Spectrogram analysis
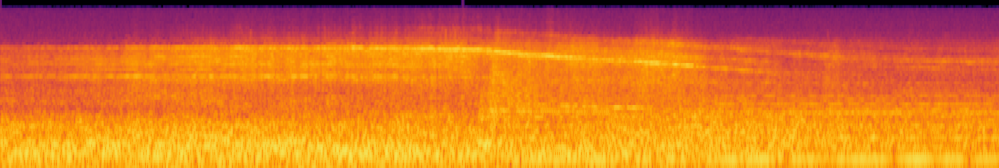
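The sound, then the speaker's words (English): An airliner takes off with a loud, continuous jet-engine roar. A high whine slides steadily downward in pitch as it holds at full strength for the whole stretch, with no voices. “Be advised you are now cleared for takeoff.”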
